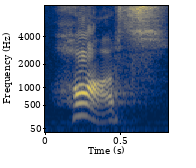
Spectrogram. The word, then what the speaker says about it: horse: Whereas in horse, H is not silent. That's why we give or we say a horse.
